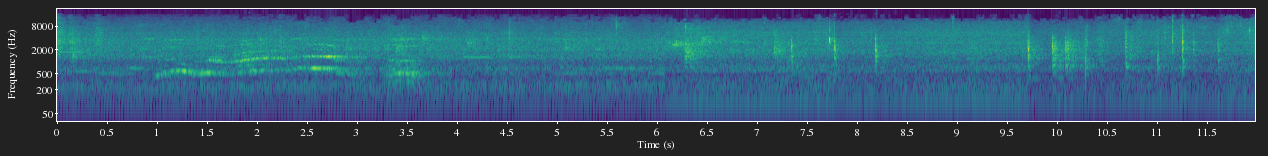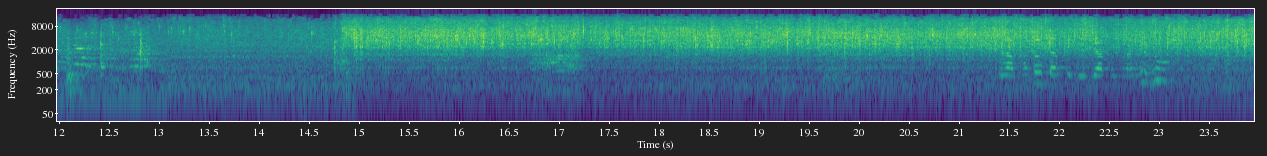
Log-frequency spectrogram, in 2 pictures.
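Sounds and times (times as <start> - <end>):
low hum: 0.0 - 9.7
food sizzling in a pan: 14.8 - 23.9.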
